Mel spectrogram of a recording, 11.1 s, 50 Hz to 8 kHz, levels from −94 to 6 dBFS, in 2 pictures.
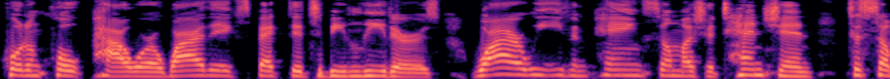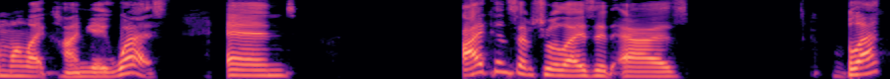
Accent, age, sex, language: American, 30-49, female, English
